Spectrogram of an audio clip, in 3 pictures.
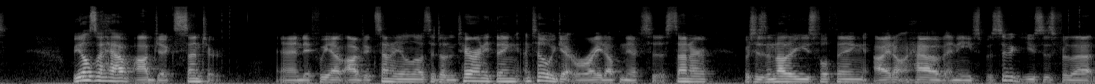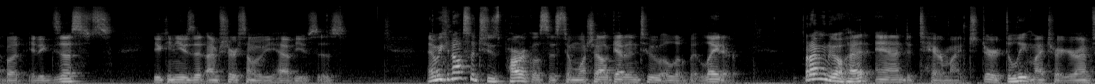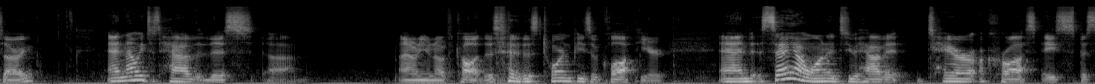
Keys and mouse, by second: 1.9-4.5 drag, 2.5 g, 14.2-15.8 drag, 18.5 KP_5, 19.8 Delete, 23.9-25.8 middle drag, 26.0 middle click, 27.5-28.9 middle drag, 30.7-32.7 middle drag.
